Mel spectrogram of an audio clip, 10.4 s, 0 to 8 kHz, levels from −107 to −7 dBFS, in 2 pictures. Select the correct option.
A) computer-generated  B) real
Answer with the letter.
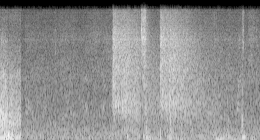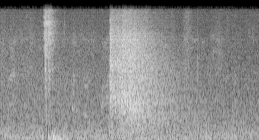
A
